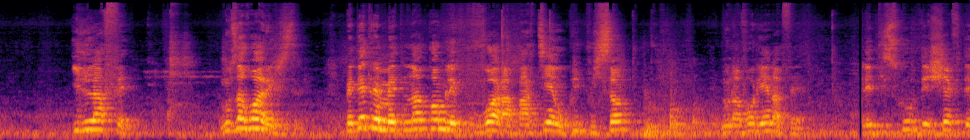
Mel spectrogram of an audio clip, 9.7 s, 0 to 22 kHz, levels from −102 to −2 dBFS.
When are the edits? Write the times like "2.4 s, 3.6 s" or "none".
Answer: 8.6 s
